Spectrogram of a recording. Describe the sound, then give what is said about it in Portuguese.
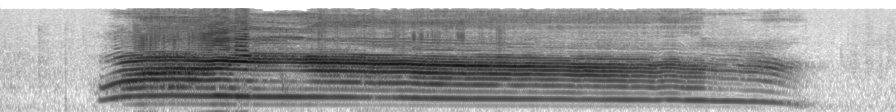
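A person imitates a wailing baby's cry in one long, loud, sustained vocal note lasting several seconds, steady and harmonic-rich, ending with a slight downward drop, with no other sounds. “No choro de bebê, você já tava cantando e, e produzindo metal.”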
